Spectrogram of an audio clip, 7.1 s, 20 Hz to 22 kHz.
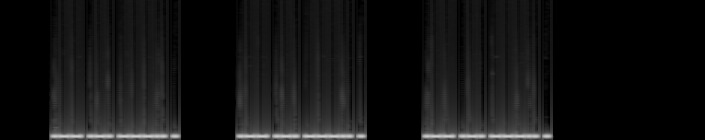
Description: Morse code, heard as a keyed tone, about 40 wpm, 700 Hz. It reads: WR8E WR8E WR8E
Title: USA Call Signs - 4 Characters - Repeated 3x - 40wpm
